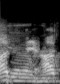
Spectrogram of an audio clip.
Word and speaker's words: Aceh: How is it in South Aka? Is that how you pronounce it? South Asia, I think. South Asia. Aceh is the province in Indonesia.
